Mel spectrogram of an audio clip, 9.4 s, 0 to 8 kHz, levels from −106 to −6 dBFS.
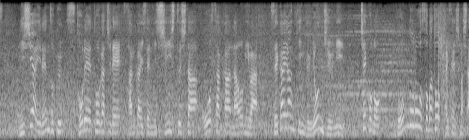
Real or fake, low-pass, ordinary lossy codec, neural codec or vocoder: real; 7.2 kHz; none; none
